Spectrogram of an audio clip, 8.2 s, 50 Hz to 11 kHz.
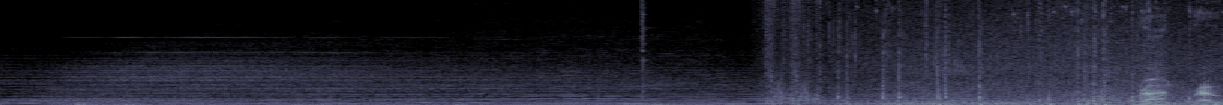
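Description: In The Witcher 3: Wild Hunt, the horse Roach breaks into a gallop, rhythmic hoofbeats rising from quiet clopping to a busier, louder drumming, with game music and a voice talking over it.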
